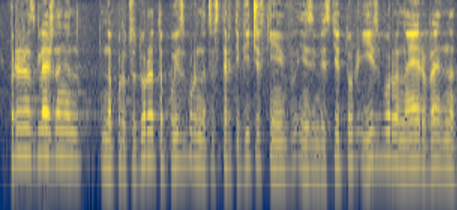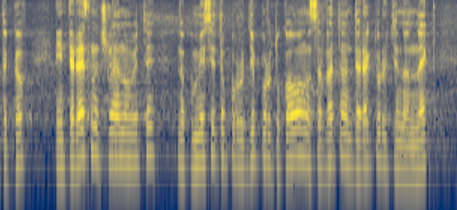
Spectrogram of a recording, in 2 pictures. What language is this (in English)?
Bulgarian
